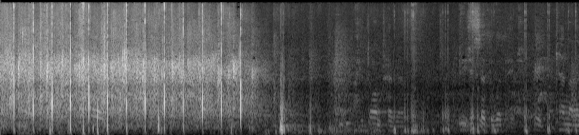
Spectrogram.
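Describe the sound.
A burst of audience applause, dense clapping from many hands for about four seconds, then fading out as scattered voices and room noise take over.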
